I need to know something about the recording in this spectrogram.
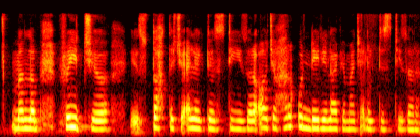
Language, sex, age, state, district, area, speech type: Kashmiri, female, 30-45, Jammu and Kashmir, Budgam, rural, spontaneous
